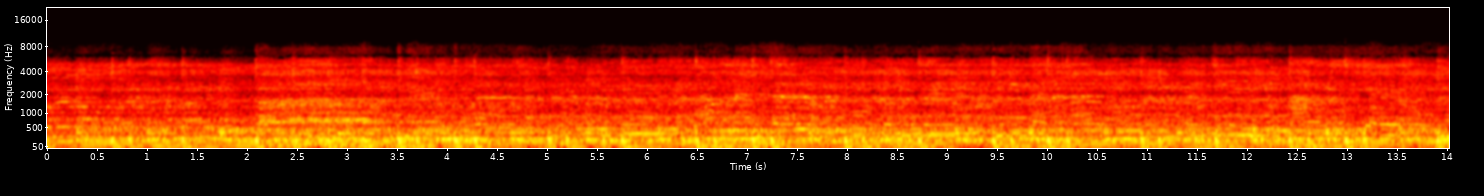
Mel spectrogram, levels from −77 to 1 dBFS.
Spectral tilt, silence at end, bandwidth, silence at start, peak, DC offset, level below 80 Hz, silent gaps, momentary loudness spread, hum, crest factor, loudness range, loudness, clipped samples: -6.5 dB/octave; 0 s; 9 kHz; 0 s; -6 dBFS; under 0.1%; -32 dBFS; none; 3 LU; none; 14 dB; 1 LU; -21 LUFS; under 0.1%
